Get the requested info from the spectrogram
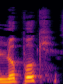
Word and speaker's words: Laupok: D'ailleurs, je vous invite à regarder une vidéo d'un YouTuber qui s'appelle Lopok. Ça s'écrit L-A-U-P-O-K, où il parlait justement des d'autres personnes qui ont été prises en flagrant délit de tricher sur d'autres jeux.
